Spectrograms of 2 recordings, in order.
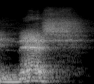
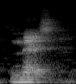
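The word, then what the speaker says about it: gnash: বলে নার হচ্ছে গিয়ে ন্যাশ এন এ এস এইচ এই জির উচ্চারণ এখানে হবে না এই ন্যাশ শব্দের অর্থ হচ্ছে আমরা দাঁত কিরবিড় করি না এটা হচ্ছে গিয়ে ন্যাশ এবং সর্বশেষ আমরা দেখব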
